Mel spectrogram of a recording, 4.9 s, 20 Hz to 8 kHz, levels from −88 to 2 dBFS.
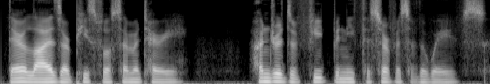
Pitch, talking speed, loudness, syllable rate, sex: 110 Hz, 170 wpm, -20 LUFS, 6.2 syllables/s, male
